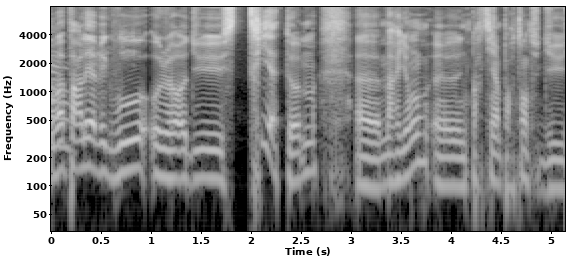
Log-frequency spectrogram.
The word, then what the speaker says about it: striatum: Striatum, S-T-R-I-A-T-U-M.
